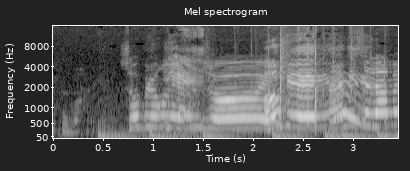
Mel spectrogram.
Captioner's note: claps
